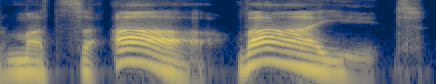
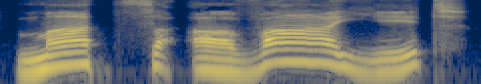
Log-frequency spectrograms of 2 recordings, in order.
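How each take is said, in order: First: Matza'avayit with two stressed syllables in a row; clashing stresses. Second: Matzavayit with the stress pulled forward off the last syllable of matza; shifted stress. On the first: Teacher showing why stress moved, matza'avayit with clashing neighbouring stresses. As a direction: punch both AH and VA side by side in matza'avayit. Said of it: "trying to get two stress syllables in a row".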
